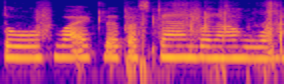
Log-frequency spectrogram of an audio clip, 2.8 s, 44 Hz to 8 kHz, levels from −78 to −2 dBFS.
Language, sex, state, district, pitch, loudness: Hindi, female, Chhattisgarh, Raipur, 225 Hz, -19 LUFS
